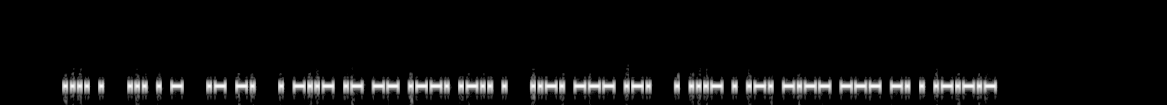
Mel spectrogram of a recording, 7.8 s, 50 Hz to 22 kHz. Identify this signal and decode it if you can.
Morse code, heard as a keyed tone, about 48 wpm, 700 Hz. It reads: HE SET AN EXAMPLE FOR EVERYONE.
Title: Sentences from Top 1000 Words - Review Part 1 - 50wpm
